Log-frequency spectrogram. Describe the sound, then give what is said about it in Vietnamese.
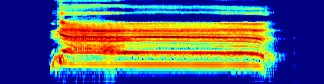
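A man lets out one loud, sustained shout while fighting back, a single unbroken cry held for about two seconds at a steady pitch that dips slightly as it cuts off, with silence before and after. “Tử Nhật Thiên Quân hét lớn, dùng hết khả năng để chống trả”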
